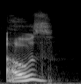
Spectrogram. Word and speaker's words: Oz: It is O's the Mentalist. You're I'm not kidding. Go Google it. I just Googled it. The name O's the Mentalist is pronounced simply as, quote, O-H-Z. Rhymes with goes or hose.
